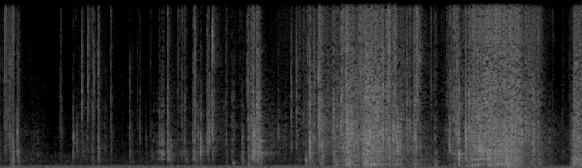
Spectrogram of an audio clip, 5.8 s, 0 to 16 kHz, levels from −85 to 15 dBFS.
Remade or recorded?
recorded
